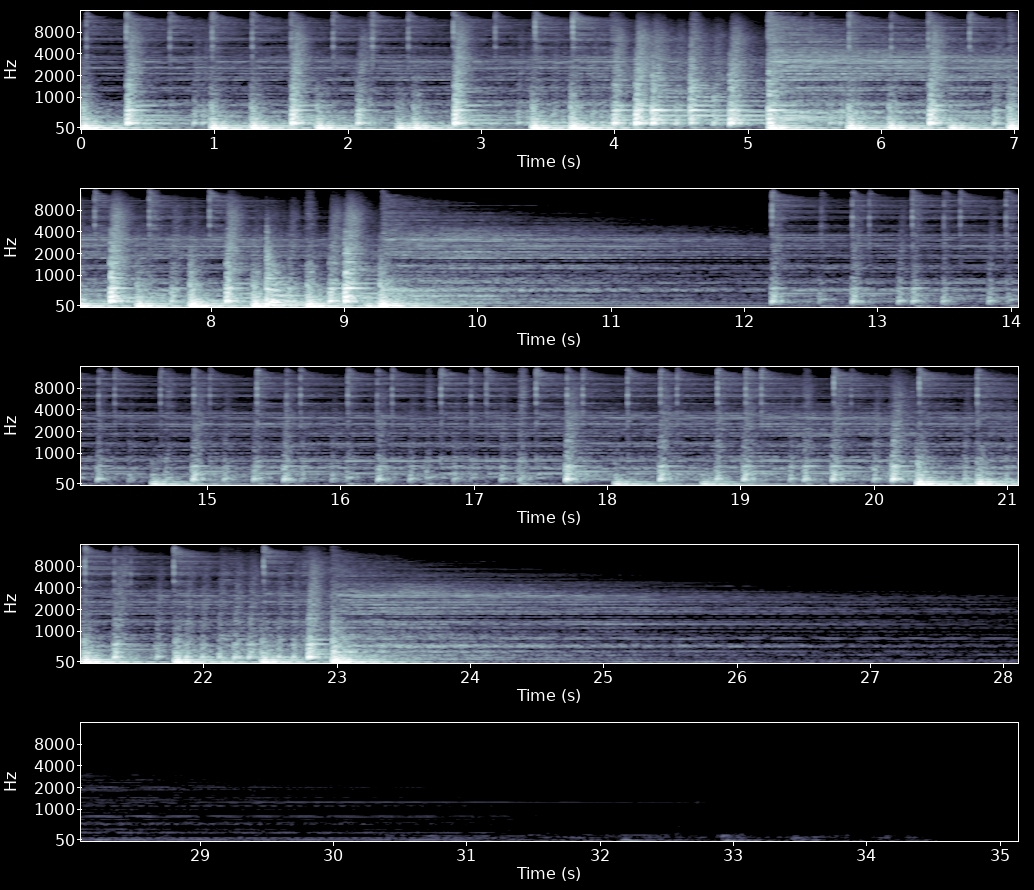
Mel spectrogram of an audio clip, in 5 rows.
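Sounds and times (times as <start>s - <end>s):
6.5x14 Limited Maple Snare with 30-degree Bearing Edges: 0.0s - 10.2s, 12.2s - 24.0s.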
